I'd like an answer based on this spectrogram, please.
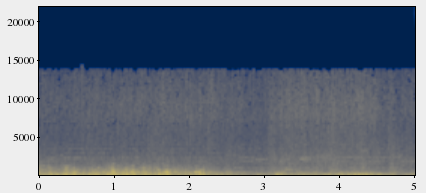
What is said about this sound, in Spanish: Me han dado ganas de salir a la calle y ponerme así bajo la lluvia porque por fin cae agua de manera intensa en nuestra región, algo que no ocurría desde abril.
